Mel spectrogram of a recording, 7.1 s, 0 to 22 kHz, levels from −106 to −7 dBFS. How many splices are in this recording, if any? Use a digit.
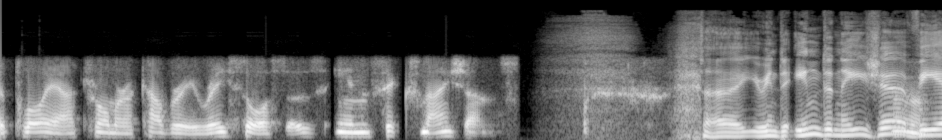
1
